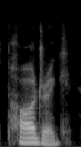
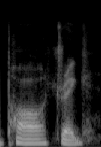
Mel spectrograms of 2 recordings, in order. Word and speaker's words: Pádraig: It's Pádraig, two syllables, paw, almost like the paw of a dog, and rig, rhyming with oil rig. So Pádraig is how you say my name, just in case you were wondering.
